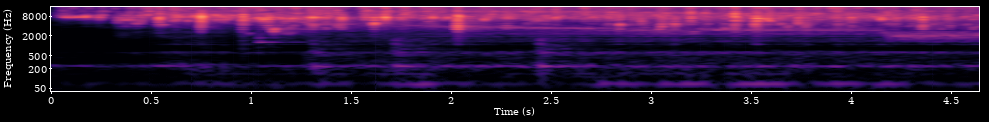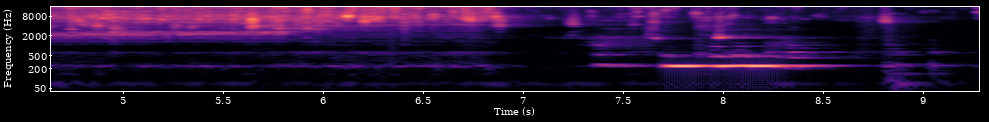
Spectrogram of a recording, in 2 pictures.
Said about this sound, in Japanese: おしっこしたいので今トイレに行きました。はい、よいしょ。じゃあどうしようかな。今日は普通に座ったままオナニーじゃない、おしっこしていきます。あ、もうすぐ出そうです。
